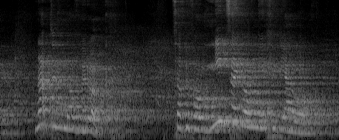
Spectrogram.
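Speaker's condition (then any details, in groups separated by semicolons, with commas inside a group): No condition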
